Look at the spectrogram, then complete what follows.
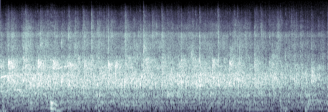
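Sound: audience clapping hands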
